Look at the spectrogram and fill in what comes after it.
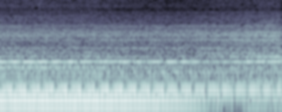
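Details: After the ticking was fixed, the car idles smooth and even at about three and a half pulses a second, with no ticking or misfire. Normal idle.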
